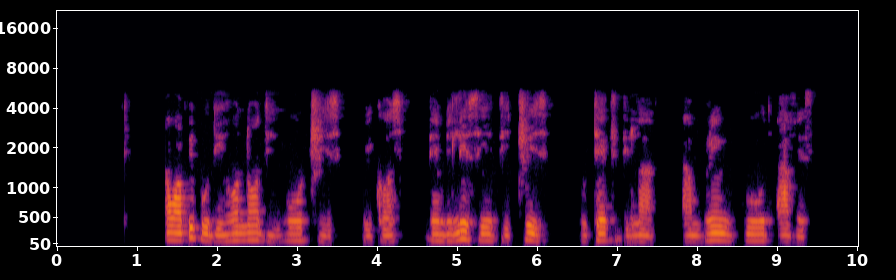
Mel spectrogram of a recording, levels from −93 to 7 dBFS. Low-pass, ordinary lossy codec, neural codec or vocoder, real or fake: 5.4 kHz; none; none; real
